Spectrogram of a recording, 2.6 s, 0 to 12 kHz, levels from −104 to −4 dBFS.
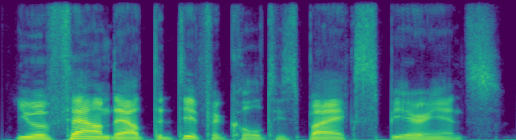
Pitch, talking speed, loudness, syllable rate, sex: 130 Hz, 185 wpm, -19 LUFS, 5.9 syllables/s, male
